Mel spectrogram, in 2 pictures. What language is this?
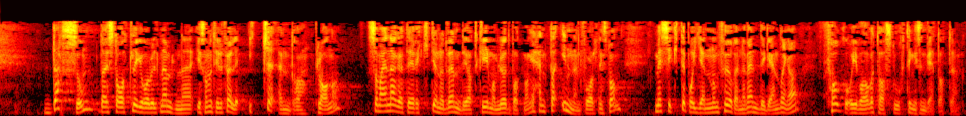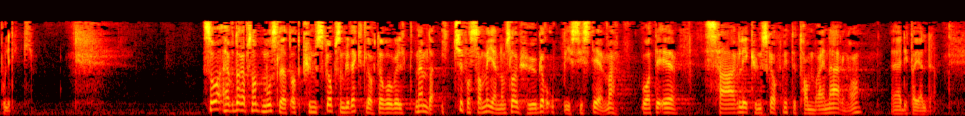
Norwegian Nynorsk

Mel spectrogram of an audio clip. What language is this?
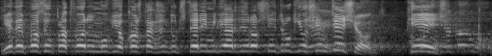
Polish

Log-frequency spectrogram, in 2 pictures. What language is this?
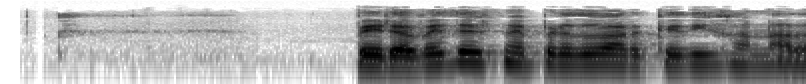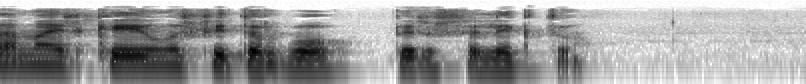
Galician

